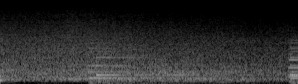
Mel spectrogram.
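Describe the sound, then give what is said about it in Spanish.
Ocean surf roars steadily against the shore, a continuous broad wash of crashing water with no pauses, full. Faint tonal notes briefly rise above it. “Tengo los dedos torpes cuando trato de desabrochar la camisa y el mar como ruge.”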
